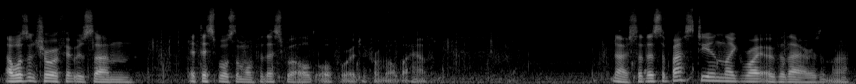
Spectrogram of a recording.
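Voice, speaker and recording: A man's voice: mid-range voice, big pitch swings, brisk, gravelly, a little hiss or hum. A man giving casual gameplay commentary, rambling and thinking aloud to himself as a gaming video host.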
